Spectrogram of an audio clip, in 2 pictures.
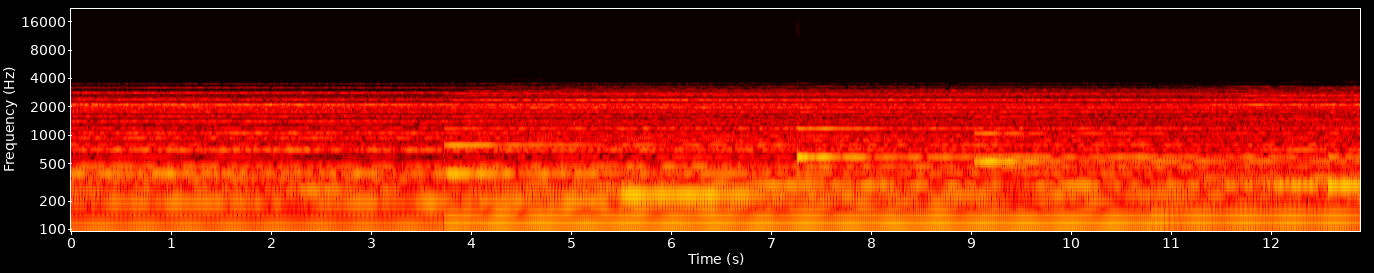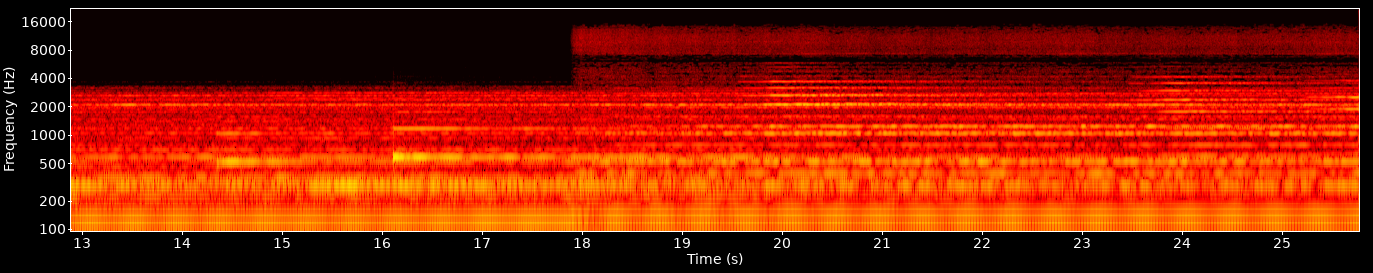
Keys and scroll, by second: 17.7 space, 20.4 space, 22.5 space.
